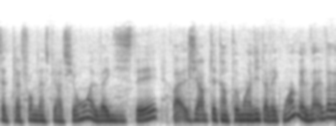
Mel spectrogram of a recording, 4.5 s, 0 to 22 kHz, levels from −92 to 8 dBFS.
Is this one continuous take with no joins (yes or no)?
no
